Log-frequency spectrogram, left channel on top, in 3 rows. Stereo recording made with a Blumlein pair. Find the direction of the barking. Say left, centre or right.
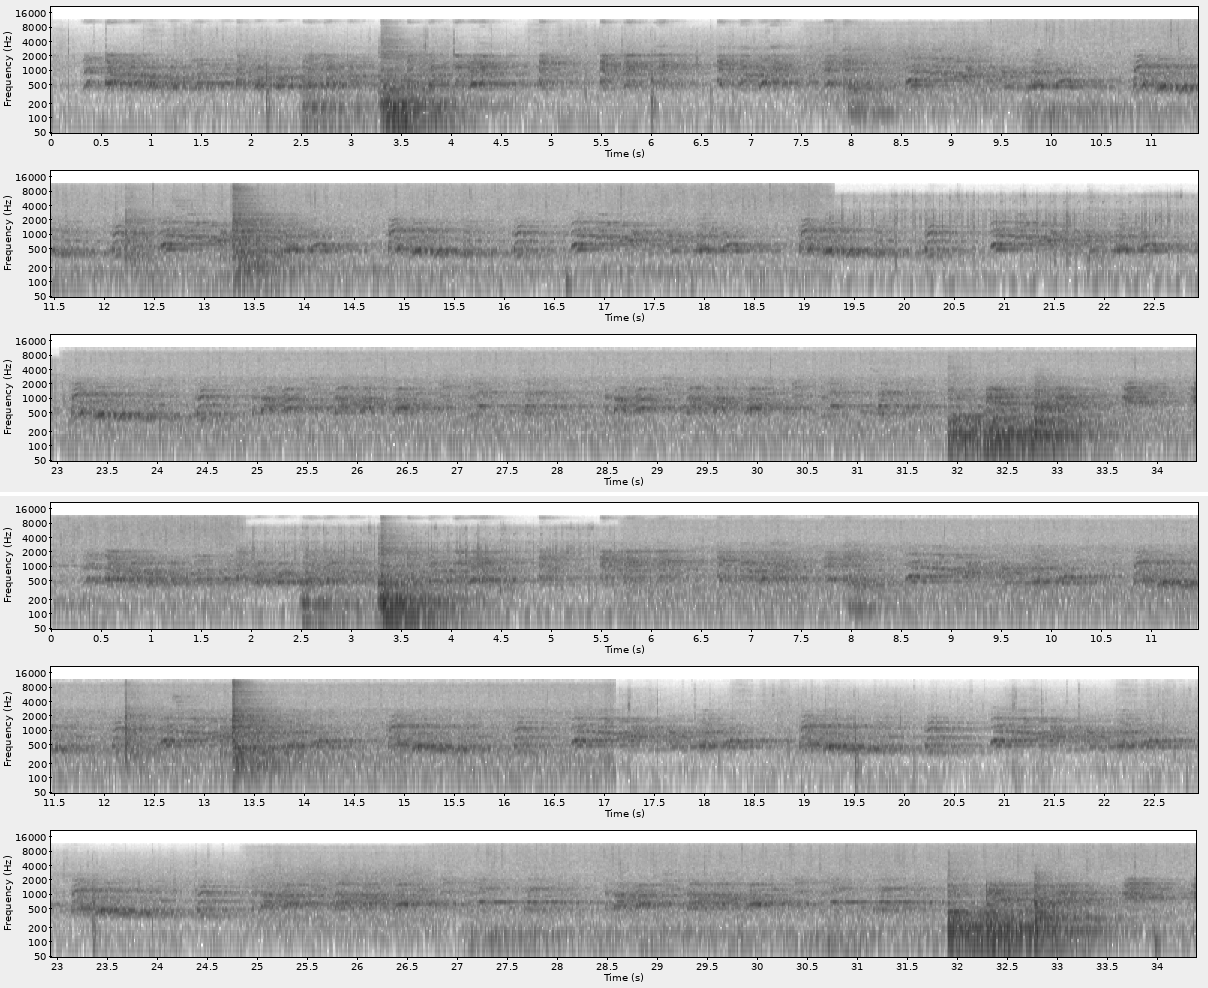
centre.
